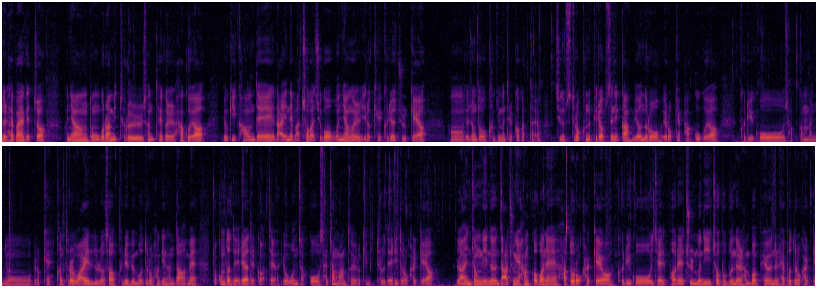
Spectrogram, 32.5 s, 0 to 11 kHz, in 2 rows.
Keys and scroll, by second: 10.7 space, 12.3 shift+x, 14.7 v, 15.9 space, 16.5 super+y, 17.6 super+y, 21.3 super+space, 23.4 space, 24.9 super+-, 26.1 space, 29.1 super+;.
